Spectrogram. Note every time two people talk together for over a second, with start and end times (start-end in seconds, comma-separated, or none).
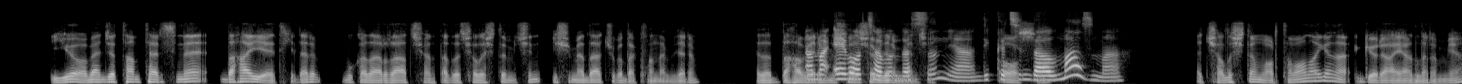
8.1-9.4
